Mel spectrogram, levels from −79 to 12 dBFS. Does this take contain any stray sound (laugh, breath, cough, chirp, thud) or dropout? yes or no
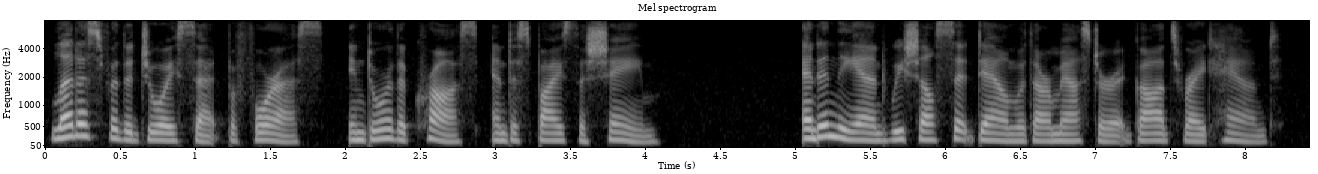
no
